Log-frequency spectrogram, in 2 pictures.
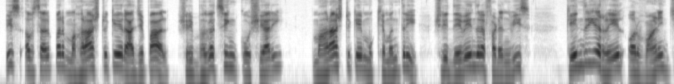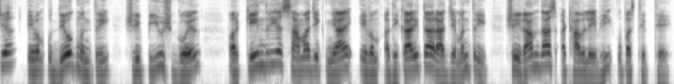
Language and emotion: Hindi, neutral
